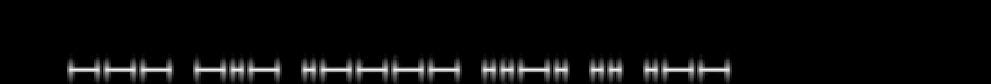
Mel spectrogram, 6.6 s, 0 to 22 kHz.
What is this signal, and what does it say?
Morse code, heard as a keyed tone, about 20 wpm, 700 Hz. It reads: OK1FIW
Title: DXCC-100 Call Signs - 6 Characters - 20wpm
